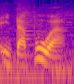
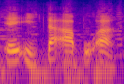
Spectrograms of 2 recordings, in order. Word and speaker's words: Itá Apuá: Hoy día se pronuncia Itapúa, pero la palabra real es Itá Apuá, piedra redonda.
